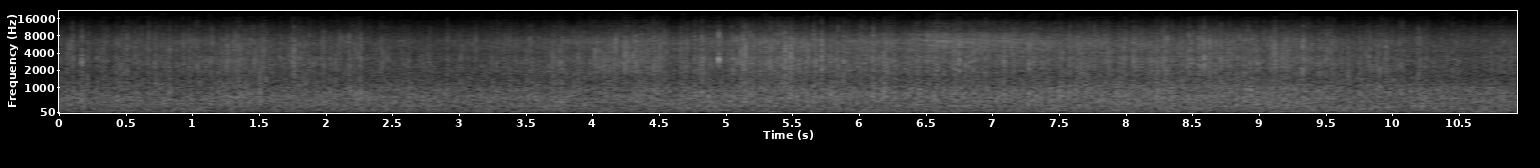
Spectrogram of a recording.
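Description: Steady rain falls over an outdoor walk in Tokyo during cherry blossom season, a dense continuous hiss that stays loud and even throughout with no one talking.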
